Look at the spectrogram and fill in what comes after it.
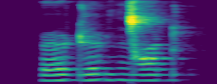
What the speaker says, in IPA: ə˞ ɖ ø ɖ ŋ͡ǀ ɔ ɖ

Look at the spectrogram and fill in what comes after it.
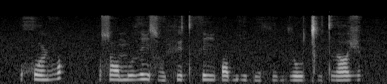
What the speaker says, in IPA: x o ɳ ɔ̤ | s ɔ m u ð i s ɔ̤ fʲ ʌ t θ i ʔ ɔ b i̤ pʲ ɔ̤ θ ṳ b ð u ǀ i̤ t ð ʌ ʒ

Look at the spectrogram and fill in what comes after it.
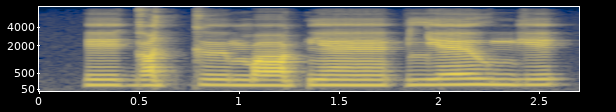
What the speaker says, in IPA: e ɡ ɑ tʲ k øː m ɑː pʲ ɛ̃ː | lʲ ɛː u̯ mʲ e

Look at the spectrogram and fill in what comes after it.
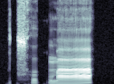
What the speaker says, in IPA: t͡sʰ ʊ˧ k̚ m aː˨˥

